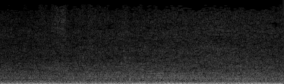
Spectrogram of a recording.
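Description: A steady low rumble of a motor vehicle running, with no separate knocks or clicks.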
